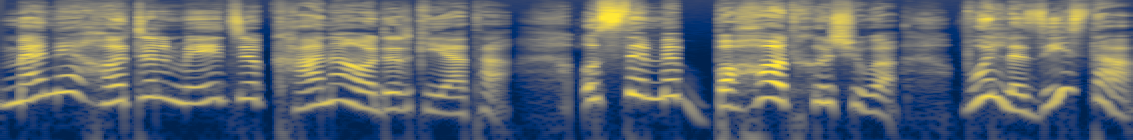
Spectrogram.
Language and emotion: Urdu, happy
